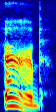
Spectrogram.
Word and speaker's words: herb: Don't pronounce the H.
